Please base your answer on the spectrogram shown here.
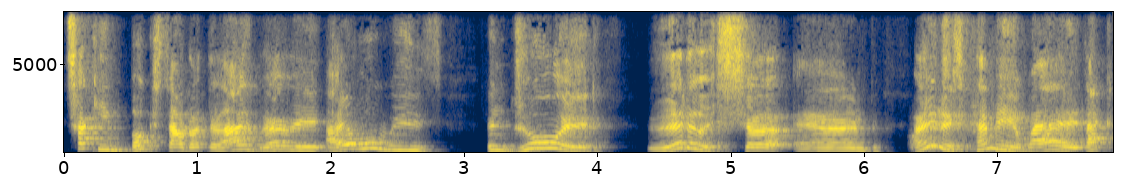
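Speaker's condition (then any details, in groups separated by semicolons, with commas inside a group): Profound deafness, bilateral, from spinal meningitis; big headphones, slight residual hearing when loud, closed captioning, cannot hear words spoken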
